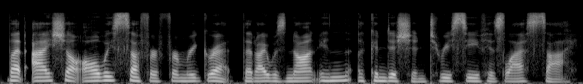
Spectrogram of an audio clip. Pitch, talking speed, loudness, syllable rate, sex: 155 Hz, 195 wpm, -21 LUFS, 4.7 syllables/s, female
